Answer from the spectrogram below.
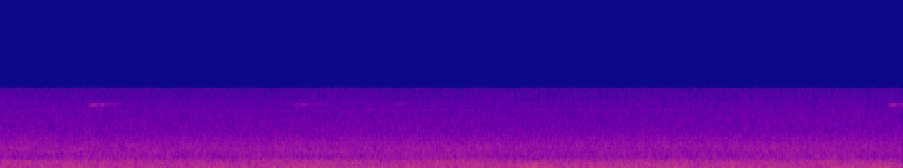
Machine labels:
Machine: fan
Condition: normal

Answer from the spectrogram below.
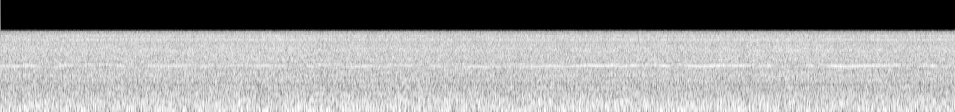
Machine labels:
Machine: pump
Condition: normal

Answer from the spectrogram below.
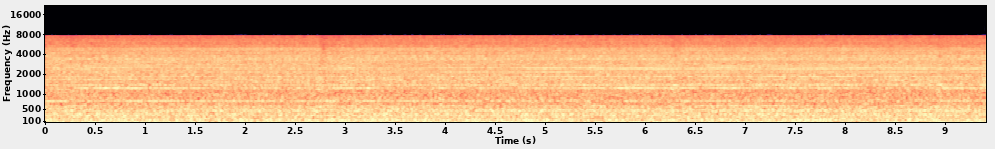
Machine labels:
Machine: pump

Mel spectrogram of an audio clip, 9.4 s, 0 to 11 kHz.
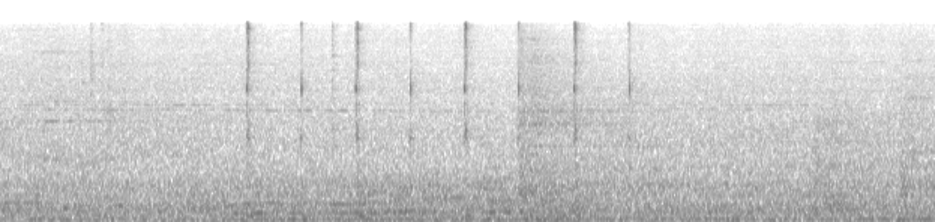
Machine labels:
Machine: valve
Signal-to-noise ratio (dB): -6 dB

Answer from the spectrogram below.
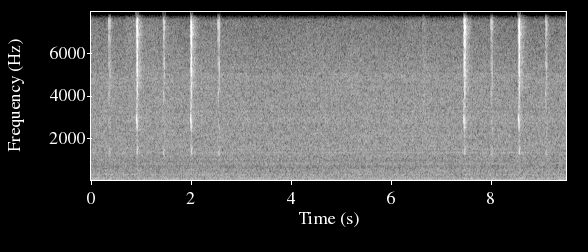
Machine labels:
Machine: valve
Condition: abnormal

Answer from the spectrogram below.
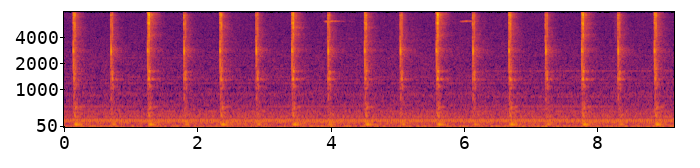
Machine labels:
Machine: valve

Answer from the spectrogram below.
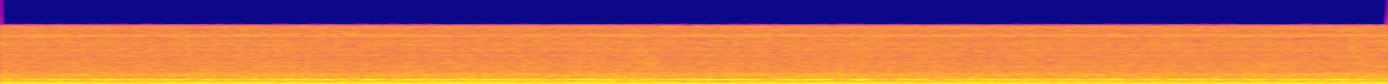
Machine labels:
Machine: fan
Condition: abnormal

